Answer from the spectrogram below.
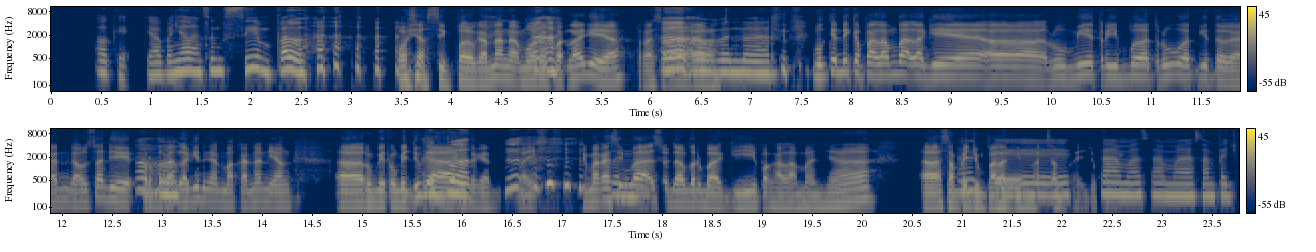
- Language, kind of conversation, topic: Indonesian, podcast, Bagaimana kamu menenangkan diri lewat memasak saat menjalani hari yang berat?
- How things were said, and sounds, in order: tapping; other background noise; laughing while speaking: "Oh yang"; laugh; chuckle; laughing while speaking: "mhm"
